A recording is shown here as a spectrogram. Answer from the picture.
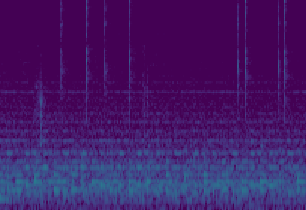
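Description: Faint background music of sustained tones, with a dozen or so light clicks of a computer mouse and keyboard, some in quick clusters.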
